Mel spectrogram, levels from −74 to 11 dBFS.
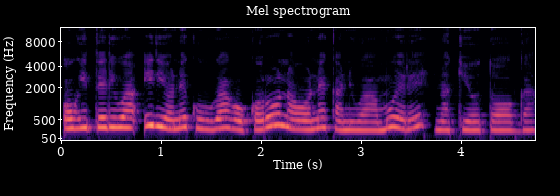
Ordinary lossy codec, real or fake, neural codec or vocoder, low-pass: none; real; none; none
